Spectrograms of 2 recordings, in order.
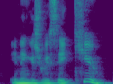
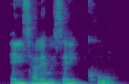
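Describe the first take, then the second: First: Q said the English way, kyoo. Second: Q said the Italian way, koo, quicker. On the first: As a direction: model the English letter Q. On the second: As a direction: model the Italian letter Q. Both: Shown as a demonstration. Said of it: "As you can hear".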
